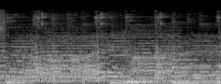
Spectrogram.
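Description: Devotional mantra chant set to music: a wavering sung melody over a steady low drum beat.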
